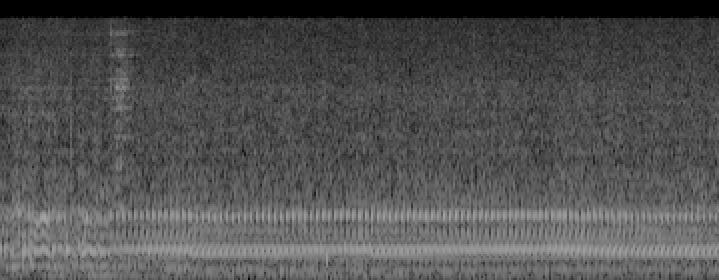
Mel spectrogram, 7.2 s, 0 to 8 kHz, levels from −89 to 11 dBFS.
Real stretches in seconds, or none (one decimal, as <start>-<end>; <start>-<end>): 1.1-7.2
